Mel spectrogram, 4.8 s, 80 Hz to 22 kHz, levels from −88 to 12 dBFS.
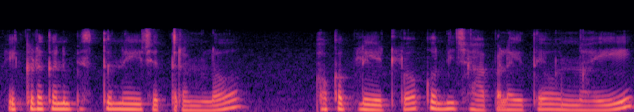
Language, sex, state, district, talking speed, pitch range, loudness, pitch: Telugu, female, Andhra Pradesh, Krishna, 140 wpm, 170-200 Hz, -19 LUFS, 190 Hz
